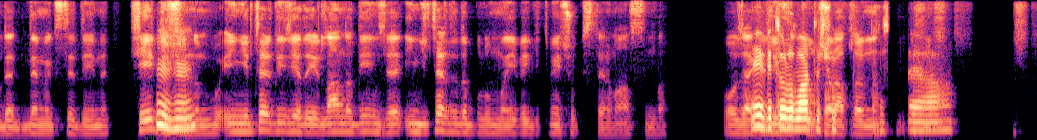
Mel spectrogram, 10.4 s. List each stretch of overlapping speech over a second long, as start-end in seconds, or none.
7.5-8.8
